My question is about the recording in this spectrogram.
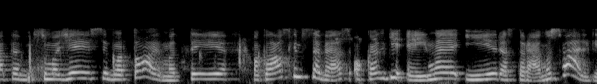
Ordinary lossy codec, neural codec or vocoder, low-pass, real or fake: Opus, 32 kbps; none; 5.4 kHz; real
